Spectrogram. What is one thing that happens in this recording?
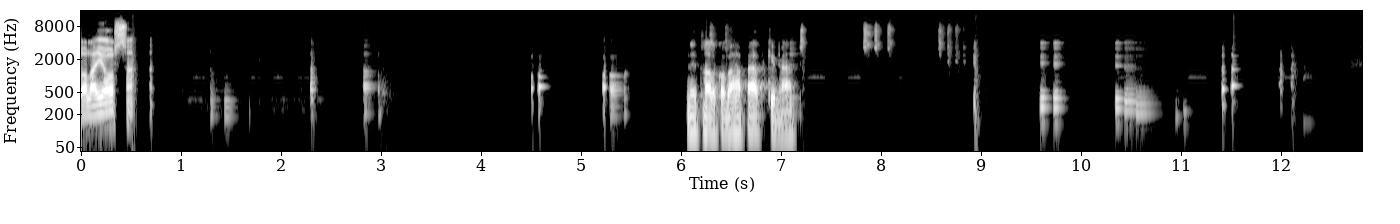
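A young man speaks over an online call, in short bursts with pauses.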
